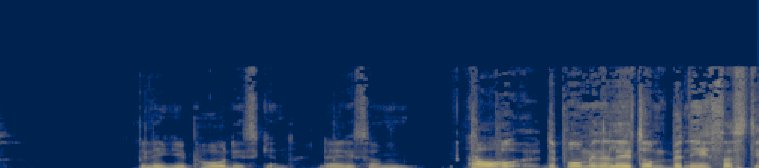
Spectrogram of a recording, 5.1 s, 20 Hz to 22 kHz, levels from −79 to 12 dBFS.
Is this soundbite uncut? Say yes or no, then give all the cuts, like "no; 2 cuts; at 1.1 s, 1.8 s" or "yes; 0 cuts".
no; 1 cut; at 2.9 s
